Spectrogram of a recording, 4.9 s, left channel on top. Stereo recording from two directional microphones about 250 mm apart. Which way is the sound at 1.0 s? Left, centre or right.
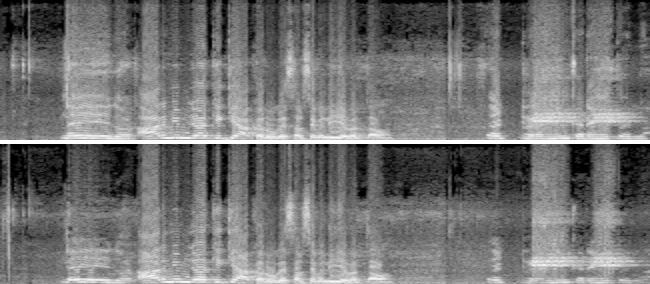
Centre.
